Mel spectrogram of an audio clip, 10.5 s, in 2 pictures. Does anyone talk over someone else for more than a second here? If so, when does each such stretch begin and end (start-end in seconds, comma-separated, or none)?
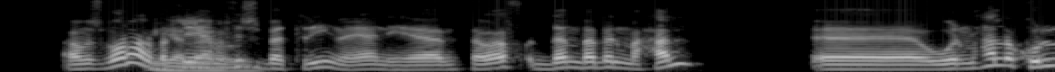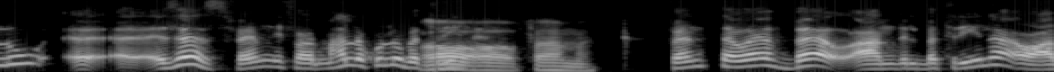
none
